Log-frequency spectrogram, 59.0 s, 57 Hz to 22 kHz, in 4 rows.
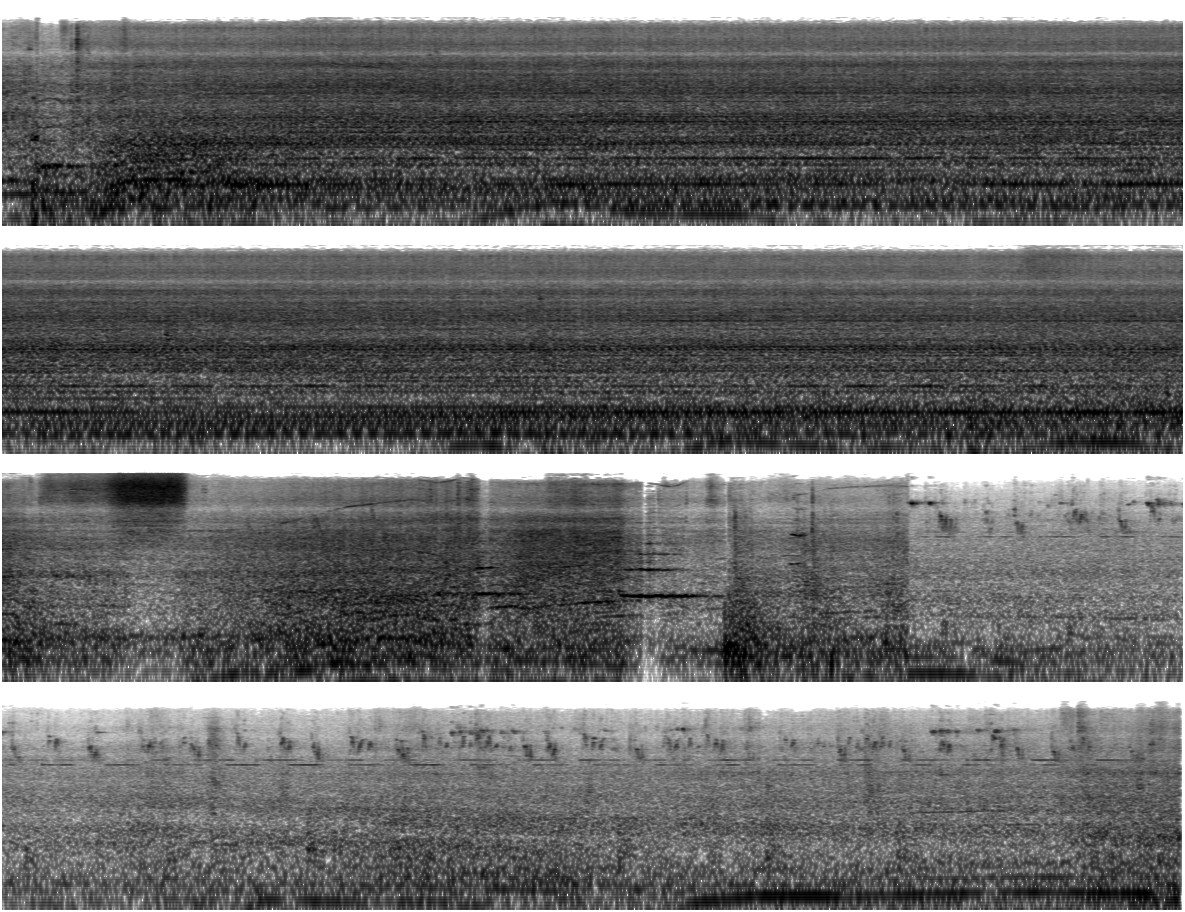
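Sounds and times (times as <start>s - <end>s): truck diesel engine running: 0.0s - 40.9s
road noise: 0.0s - 59.0s
air hiss: 30.1s - 32.0s.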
